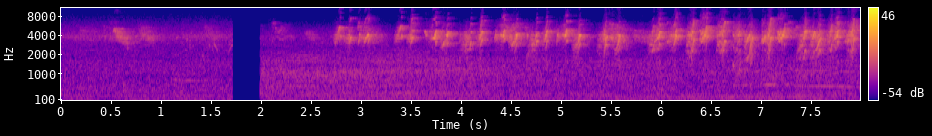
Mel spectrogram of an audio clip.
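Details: Male barn swallow with nest and mate nearby sings at Skala Kallonis, Lesvos, Greece, 10 May 2014: after a faint start and short break, a rapid, rambling warble of high chirps and rattling notes builds steadily.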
